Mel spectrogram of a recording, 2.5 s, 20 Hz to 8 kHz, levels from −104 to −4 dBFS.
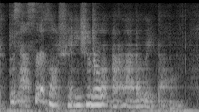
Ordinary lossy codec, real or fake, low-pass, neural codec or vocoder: none; fake; 7.2 kHz; codec, 24 kHz, 1 kbps, SNAC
